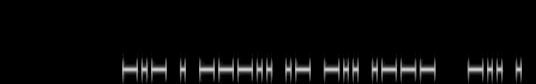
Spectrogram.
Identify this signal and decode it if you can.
Morse code, heard as a keyed tone, about 25 wpm, 700 Hz. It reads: KE8ADJ DE
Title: USA Callsign DE Callsign - 6 Characters - 25wpm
